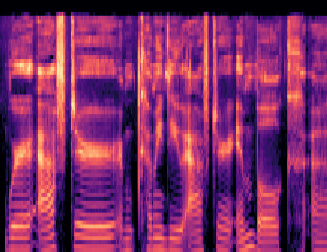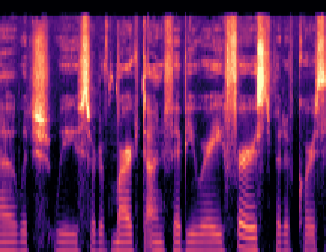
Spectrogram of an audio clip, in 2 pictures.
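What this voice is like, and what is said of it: Voice affected by a cold. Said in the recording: “I'm getting over a little cold, which you might hear in my voice.”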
